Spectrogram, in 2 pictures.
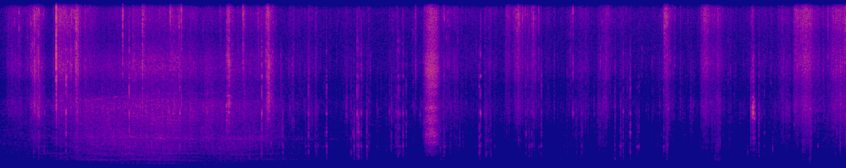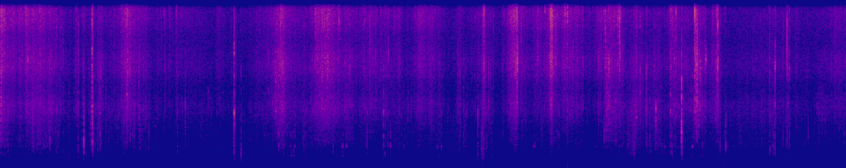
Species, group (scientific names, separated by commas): Poecilimon jonicus, Orthoptera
